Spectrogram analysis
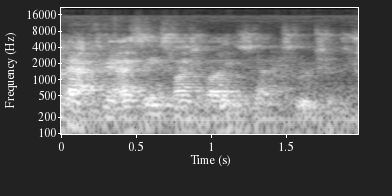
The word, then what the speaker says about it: Sláinte: So there's a great phrase in the Celtic nation, Sláinte. Can you say that? Sláinte.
